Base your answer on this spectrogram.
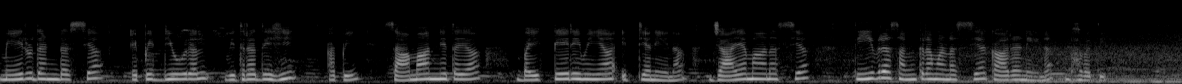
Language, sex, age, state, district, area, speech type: Sanskrit, female, 18-30, Karnataka, Chikkamagaluru, urban, read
